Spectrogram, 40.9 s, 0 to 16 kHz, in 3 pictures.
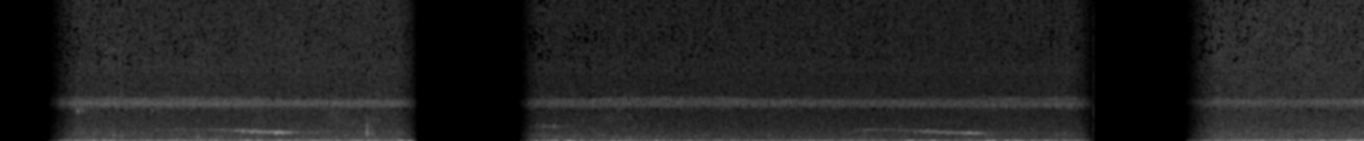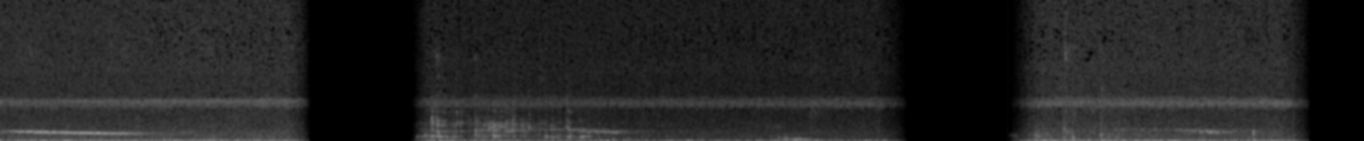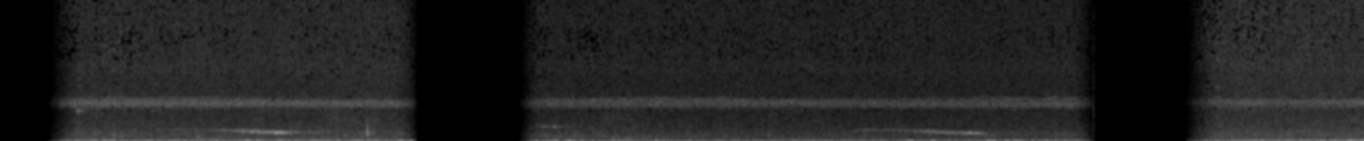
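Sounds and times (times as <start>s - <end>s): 
hiss: 0.6s - 4.1s, 5.2s - 10.9s, 12.0s - 16.8s, 17.8s - 22.7s, 27.9s - 31.4s, 32.6s - 38.2s, 39.2s - 40.9s
steady high insect drone: 0.6s - 4.1s, 5.2s - 10.9s, 12.0s - 16.7s, 17.9s - 22.7s, 23.8s - 26.8s, 27.8s - 31.4s, 32.6s - 38.2s
owl hooting at night: 1.6s - 3.2s, 8.6s - 10.0s, 13.6s - 15.3s, 24.7s - 26.3s, 29.3s - 30.5s, 35.8s - 37.3s.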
